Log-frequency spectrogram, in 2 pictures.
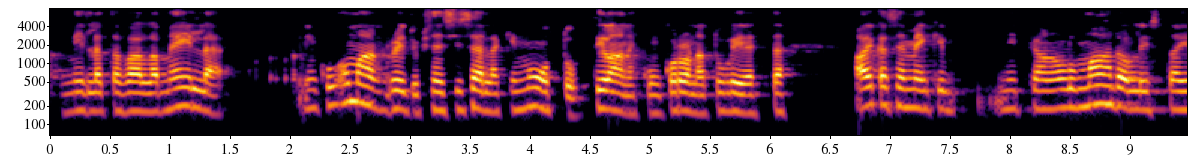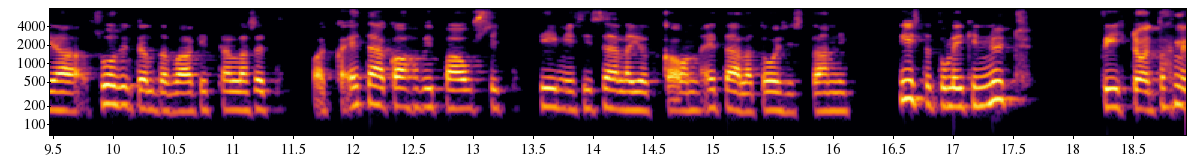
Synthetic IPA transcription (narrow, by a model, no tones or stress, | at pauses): milːæt̪ɑʋɑlːɑmeilːæ | niːŋkuʔomɑnyrit̪yksensisælːækimmuːt̪ːut̪ilɑnːekkuŋkoɾonɑt̪uliet̪ːæ | ʔɑikɑsemːeŋkimit̪̚kæonolːummɑhdolːist̪ɑjɑsuosit̪elt̪ɑʋɑːkit̪t̪ælːɑset̪ | ʋɑ̰ikːɑ̰et̪ækɑhʋipɑusːit̪ | t̪iːminsisælːæjot̪kɑ̰onḛt̪æːlːæt̪oisist̪ɑːnni | niːst̪æt̪ulikinnyt̪ | ʋihdoint̪oimi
